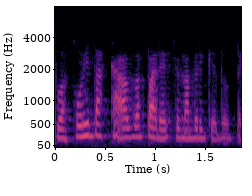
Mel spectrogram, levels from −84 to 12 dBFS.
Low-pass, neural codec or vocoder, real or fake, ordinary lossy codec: 7.2 kHz; none; real; AAC, 16 kbps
